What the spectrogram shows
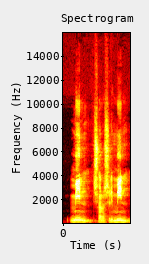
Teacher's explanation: নুন সাকিনকে আমাদেরকে স্পষ্ট করে পড়তে হবে, কোনো গুণনা নাই, কোনো মিলানো নাই।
